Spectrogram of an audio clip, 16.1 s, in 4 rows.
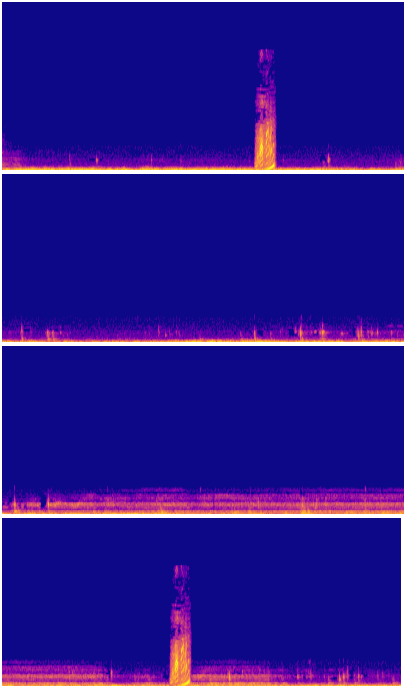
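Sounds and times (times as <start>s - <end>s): wind buffeting microphone: 0.0s - 16.0s
water moving around kayak: 4.1s - 16.0s.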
